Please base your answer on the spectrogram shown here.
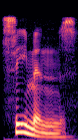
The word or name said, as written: siemens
